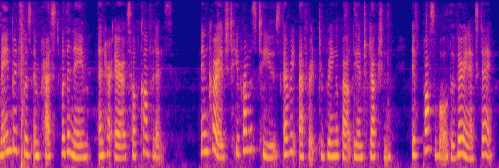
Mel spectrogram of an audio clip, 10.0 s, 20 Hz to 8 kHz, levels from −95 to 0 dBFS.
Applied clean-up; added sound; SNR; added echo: none; none; none; none.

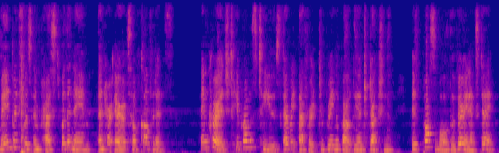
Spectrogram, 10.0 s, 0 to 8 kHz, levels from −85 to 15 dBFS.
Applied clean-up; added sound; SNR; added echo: none; none; none; reverberation time 0.2 s.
